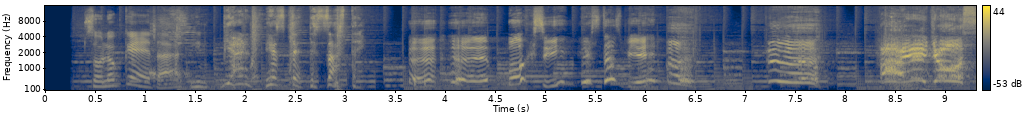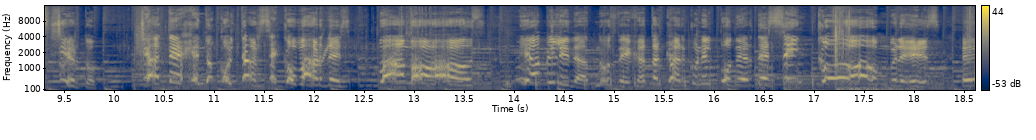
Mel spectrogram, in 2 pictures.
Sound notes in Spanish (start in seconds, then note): 3.4 Arnold tartamudea; 6.0 Bugsy forcejeando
